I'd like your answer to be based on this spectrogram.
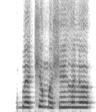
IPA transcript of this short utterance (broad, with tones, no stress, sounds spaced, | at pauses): b ɛ˧ t͡ʃ ə˦ m ə˨ ʃ e˦ ɣ ə˦ l ə˦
